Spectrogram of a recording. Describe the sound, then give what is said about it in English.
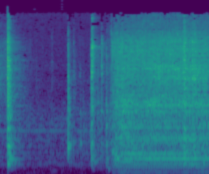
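An espresso machine switches on to steam milk: a few sharp clicks, then a steady, loud whirring hiss with a buzzing hum that carries on to the end. “Inside the Ellender home, Teresa Marie switches on an espresso machine and pours frothy steamed milk into a glass”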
